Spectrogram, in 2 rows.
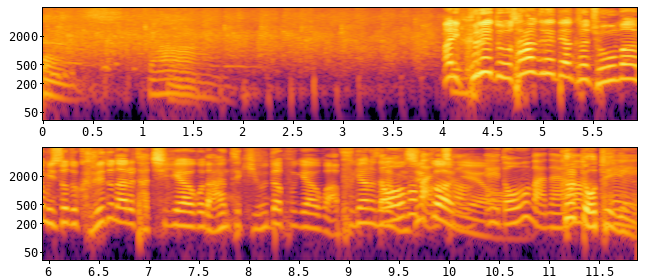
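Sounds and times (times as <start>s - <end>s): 
audience applause: 0.0s - 5.5s
speech: 1.0s - 1.6s, 4.0s - 11.8s.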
